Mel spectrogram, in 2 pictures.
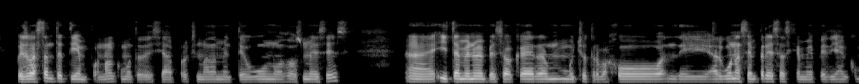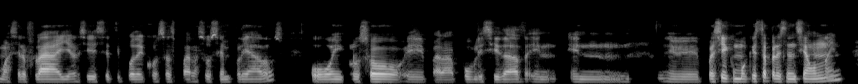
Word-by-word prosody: pues, 120 - +5
bastante 140 +2 +4
tiempo, 125 -3 0
¿no? 130 +3 -2
Como 120 -2 -7
te - - -7
decía, 115 - -5
aproximadamente 115 0 -7
1 120 0 -4
o - - -9
2 125 -1 -3
meses, 145 +8 -3 0.5
ah, 125 -1 +4
y - - +5
también 130 -1 +6
me 130 - +7
empezó 125 -1 +1
a - - -4
caer 125 0 +4
mucho 130 +1 -2
trabajo 125 0 0
de 120 -1 -5
algunas 130 +1 +1
empresas 130 0 0
que 120 - -6
me 115 0 -6
pedían 120 +1 -5
como 120 -3 -8
hacer - - -6
flyers 120 0 +3
y 125 - -1
ese - - -6
tipo - - -5
de 120 - -1
cosas - - -7
para - - -5
sus - - -1
empleados, 120 +1 -5 0.2
o 120 +1 +1
incluso, 120 0 +2
eh, 115 -1 -6
para 110 0 -4
publicidad 120 -1 -2
en 120 +1 -10
en, 125 -1 -6 0.8
eh, 120 -2 -5
pues - - +2
sí, - - +8
como 130 -1 0
que 135 - +2
esta - - +3
presencia 130 -1 +3
online. 145 - +1
120 Hz, 185 wpm, -24 LUFS, 120-125 Hz, 0.8 s, sí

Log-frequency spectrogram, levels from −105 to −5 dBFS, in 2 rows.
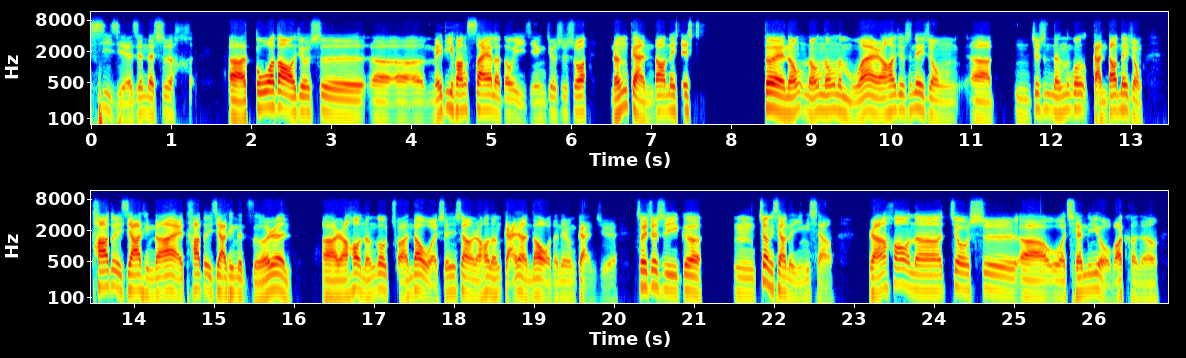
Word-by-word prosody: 细 150 - -10
节 100 -3 -9
真 130 +5 -9
的 - - -1
是 130 -2 -8
很 105 - -25 0.4
呃， 110 -2 +7
多 170 +2 +4
到 150 -6 +8
就 135 0 -3
是， 120 -4 -4
呃， 110 - -8
呃， 110 0 -3
呃， - - -15
没 110 +6 -3
地 165 0 -3
方 150 0 +4
塞 150 +2 +5
了 130 -4 -2
都 120 -1 -5
已 100 -4 -10
经。 105 +4 -13
就 135 +4 -10
是 135 0 -16
说 140 +2 +2 0.3
能 180 - +1
感 105 -9 +3
到 140 0 +4
那 145 - -1
些 150 +2 -3
细 - - -11 0.9
对， 160 -4 +8
浓 135 +3 0
浓 125 +4 0
浓 145 +1 -1
的 - - -1
母 110 -5 -10
爱， 145 - +5
然 125 0 +3
后 145 +1 +3
就 150 - -7
是 145 - -15
那 160 -1 0
种， 110 -4 -7 0.2
呃， 110 -2 0 0.3
嗯， 120 -3 -18
就 155 - -5
是 155 - -14
能 145 +1 -5
够 155 -1 -1
感 105 +1 +2
到 145 +1 +5
那 150 -1 -1
种 - - -4 0.3
她 165 0 +6
对 165 -5 -6
家 140 +2 +5
庭 120 -2 -12
的 125 +1 +1
爱、 135 -4 +5
她 145 0 +2
对 140 -3 -6
家 - - +3
庭 125 0 -7
的 120 - -4
责 100 -1 -3
任， 145 - +1 0.4
呃， 110 -1 +3
然 110 +1 +2
后 150 -1 +3
能 110 +3 -6
够 150 0 -1
传 105 +3 -4
到 145 -1 +4
我 - - -3
身 130 +2 -8
上， 120 -1 0
然 105 0 -2
后 130 - -1
能 120 +1 -4
感 - - 0
染 105 - 0
到 120 0 +3
我 - - -3
的 - - -12
那 105 - -9
种 105 +1 -11
感 80 - -5
觉。 85 +2 -18 0.2
所 165 - +3
以 - - 0
这 175 +1 0
是 150 -2 -6
一 140 - -4
个， 130 -4 +1 0.4
嗯， 120 -2 -9
正 205 -7 +3
向 130 - +1
的 110 - -8
影 100 +4 -15
响， - - -9 0.4
然 155 - +3
后 185 -1 0
呢， 140 -1 0
就 150 -3 -2
是， 135 -5 -6
呃， 110 -2 +1
我 110 0 -6
前 125 +2 -3
女 145 - -10
友 115 -12 -4
吧， - - 0
可 105 - -10
能， 95 0 -10
130 Hz, 255 characters per minute, -22 LUFS, 110-145 Hz, 0.9 s, 到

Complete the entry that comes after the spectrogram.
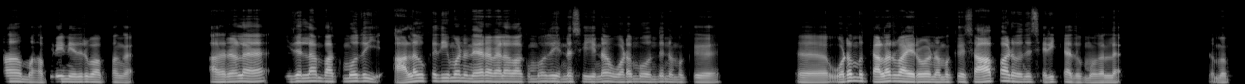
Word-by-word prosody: ஆமா. 120 -5 -1
அப்டின்னு 125 +5 -2
எதிர்பார்ப்பாங்க. 115 -5 -2 0.9
அதுனால 125 +4 +2 0.5
இதெல்லாம் 145 +2 +1
பார்க்கும்போது 145 +3 0
எ - - -11 0.2
அளவுக்கு 150 +1 +2
அதிகமான 150 0 0
நேரம் 140 0 +4
வேல 130 0 +3
பார்க்கும்போது, 130 +2 -3
என்ன 130 +2 -2
செய்யுன்னா, 125 +1 -2
உடம்பு 125 +2 -2
வந்து 120 +3 -6
நமக்கு 110 -1 -6 1.1
ஆ - - 0 0.2
உடம்பு 160 0 +2
தளர்வு 140 +4 +5
ஆயிரும். 120 -1 +4
நமக்கு 115 +1 -3
சாப்பாடு 140 +3 +5
வந்து 125 0 -3
செரிக்காது 110 -2 -3
முதல. 100 +1 -1 1.0
நம்ம 100 - -5
ப் - - -47
125 Hz, 135 wpm, -23 LUFS, 115-140 Hz, 1.1 s, தளர்வு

